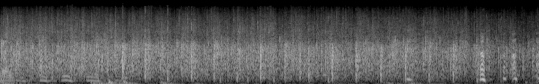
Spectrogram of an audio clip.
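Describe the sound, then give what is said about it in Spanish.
Steady audience applause welcoming a fan as a guest fills the whole stretch, many hands clapping in a dense, continuous patter at a fairly loud, even level, with faint voices murmuring underneath. “Un aplauso, por favor.”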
